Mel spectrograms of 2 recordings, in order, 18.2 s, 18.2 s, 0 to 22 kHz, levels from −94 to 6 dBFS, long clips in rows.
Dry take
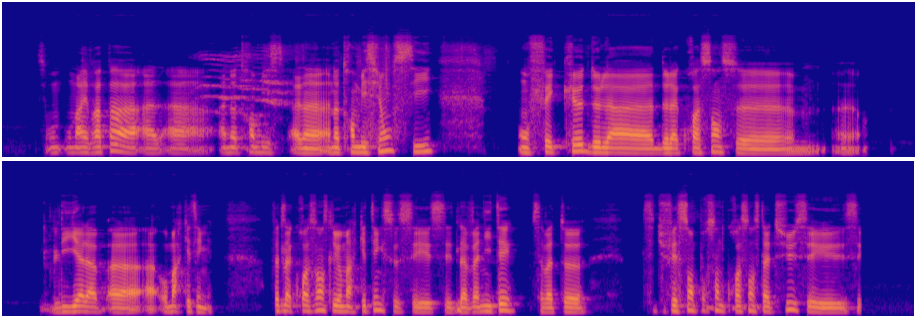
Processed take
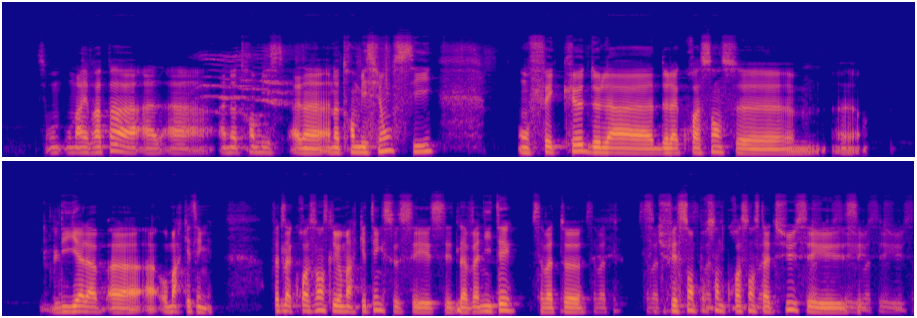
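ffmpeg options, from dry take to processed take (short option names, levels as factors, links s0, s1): -filter_complex "[0:a]asplit=2[s0][s1];[s1]afade=t=in:st=14.18:d=0.01,afade=t=out:st=14.74:d=0.01,aecho=0:1:530|1060|1590|2120|2650|3180|3710|4240|4770|5300|5830|6360:0.188365|0.16011|0.136094|0.11568|0.0983277|0.0835785|0.0710417|0.0603855|0.0513277|0.0436285|0.0370842|0.0315216[s2];[s0][s2]amix=inputs=2:normalize=0,asplit=2[s3][s4];[s4]afade=t=in:st=16.82:d=0.01,afade=t=out:st=17.4:d=0.01,aecho=0:1:360|720|1080|1440|1800|2160|2520|2880|3240|3600|3960|4320:0.158489|0.126791|0.101433|0.0811465|0.0649172|0.0519338|0.041547|0.0332376|0.0265901|0.0212721|0.0170177|0.0136141[s5];[s3][s5]amix=inputs=2:normalize=0"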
